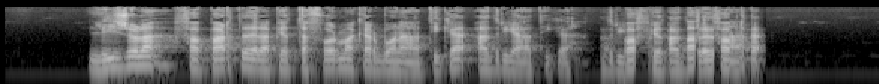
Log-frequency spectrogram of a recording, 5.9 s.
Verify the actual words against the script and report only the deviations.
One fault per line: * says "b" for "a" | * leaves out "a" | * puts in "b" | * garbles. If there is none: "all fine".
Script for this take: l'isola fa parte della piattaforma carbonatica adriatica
* garbles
